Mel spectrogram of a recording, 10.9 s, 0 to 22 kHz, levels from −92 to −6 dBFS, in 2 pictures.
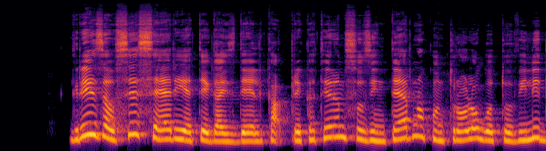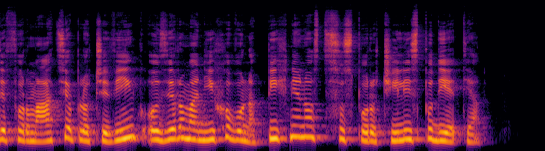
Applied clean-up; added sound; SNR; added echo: none; none; none; none.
